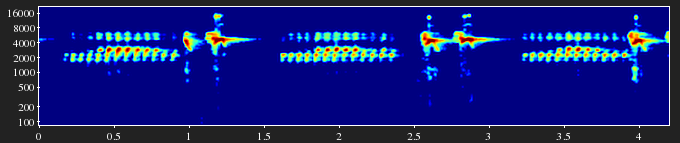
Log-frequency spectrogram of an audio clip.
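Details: Sunbird lure call for attracting birds, Sukabumi, Pajampangan: three buzzy, rattling phrases, each followed by one or two sharp, high whistled chips, in a cycle roughly every one and a half seconds.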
